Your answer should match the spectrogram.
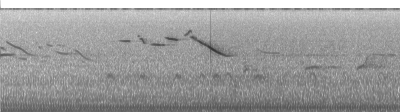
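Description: A small bird chirping and whistling, in two short runs of high notes with a falling whistle about two seconds in, over a steady low hum.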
